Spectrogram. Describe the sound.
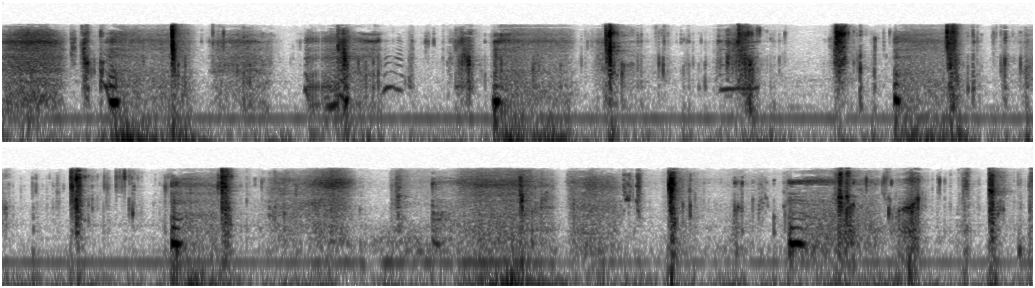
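Glutinous rice cake is chewed in many small, crisp, sticky crunches and clicks in an irregular rhythm, faint overall, over a steady low hum.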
